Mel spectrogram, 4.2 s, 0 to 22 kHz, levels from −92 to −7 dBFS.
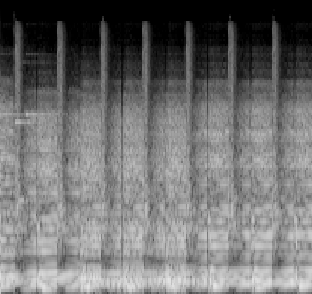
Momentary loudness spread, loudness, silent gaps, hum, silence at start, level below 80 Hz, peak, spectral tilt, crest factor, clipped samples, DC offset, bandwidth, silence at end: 3 LU; -20 LUFS; none; none; 0 s; -48 dBFS; -6 dBFS; -5.5 dB/octave; 14 dB; under 0.1%; under 0.1%; 16.5 kHz; 0 s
